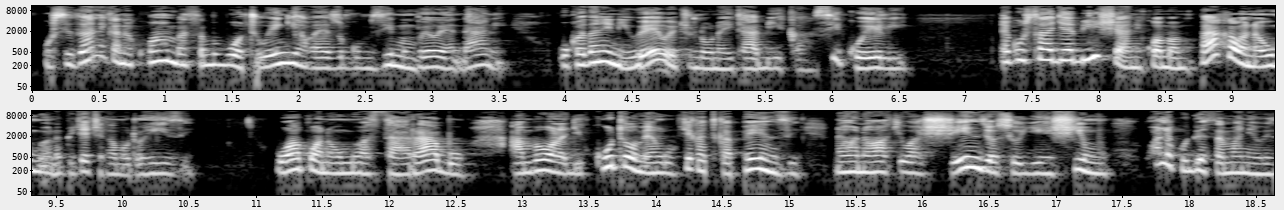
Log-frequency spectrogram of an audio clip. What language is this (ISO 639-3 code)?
swa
